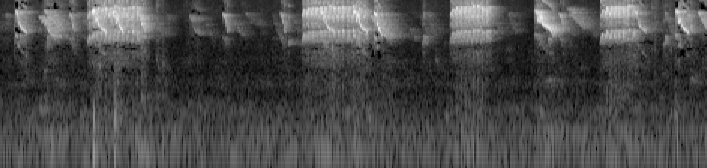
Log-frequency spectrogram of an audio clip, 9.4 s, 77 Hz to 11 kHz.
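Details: Calling female white-eye, recorded 22/6/21, used to get males singing: buzzy pulsed trills repeated about every two seconds, separated by short sliding chips.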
